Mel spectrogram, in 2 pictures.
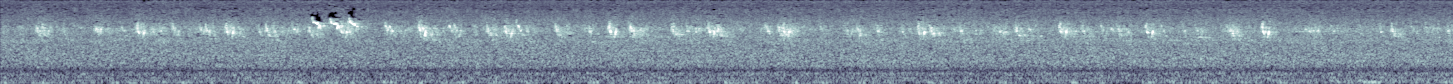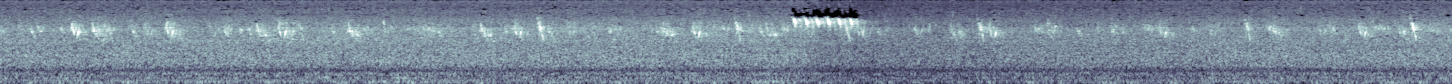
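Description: Nature ambience: a steady rushing hiss with birds chirping, short high chirps repeating about twice a second, and one brief louder, higher chirp a little after two-thirds of the way through.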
